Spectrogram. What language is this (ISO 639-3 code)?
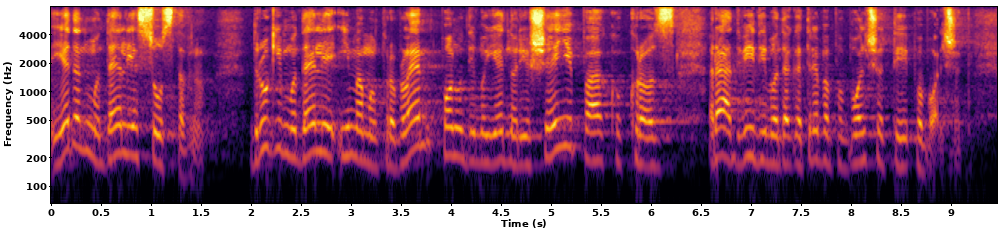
hrv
